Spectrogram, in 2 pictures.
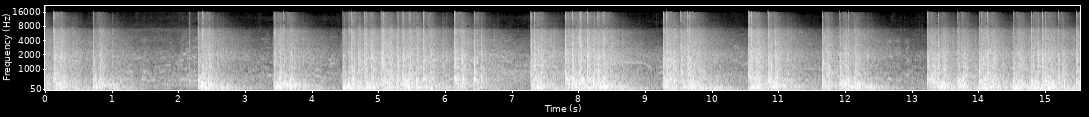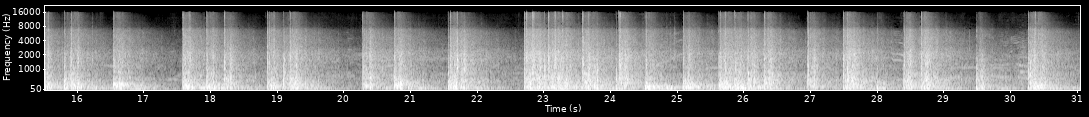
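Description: Firecrackers packed inside burning Dussehra effigies going off in a long irregular string of loud bangs, roughly one every second, with crackling between the bangs and crowd voices underneath.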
